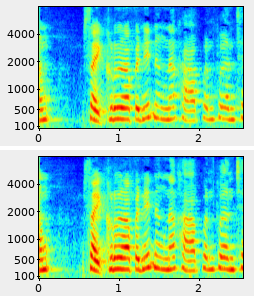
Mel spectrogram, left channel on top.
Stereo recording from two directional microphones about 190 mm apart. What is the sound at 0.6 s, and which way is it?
Speech, centre (ahead or behind).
